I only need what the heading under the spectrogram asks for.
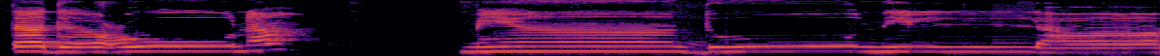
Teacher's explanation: تد دال کو قلقلہ کرنا ہے، تدعون من دون اللہ، یہاں پہ اللہ کا لام باریک پڑھیں گے، من دون اللہ۔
